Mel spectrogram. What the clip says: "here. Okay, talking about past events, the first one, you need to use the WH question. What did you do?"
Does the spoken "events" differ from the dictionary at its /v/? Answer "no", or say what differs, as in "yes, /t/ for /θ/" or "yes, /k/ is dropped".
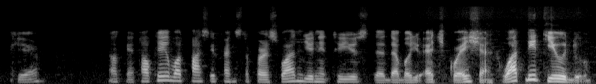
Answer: yes, /f/ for /v/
